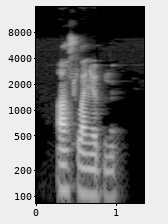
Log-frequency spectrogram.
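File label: "асланьӧдны", Komi, male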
